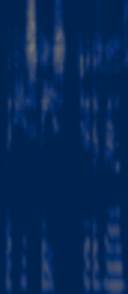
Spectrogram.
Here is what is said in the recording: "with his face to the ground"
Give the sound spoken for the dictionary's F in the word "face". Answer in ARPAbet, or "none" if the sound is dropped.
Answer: F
